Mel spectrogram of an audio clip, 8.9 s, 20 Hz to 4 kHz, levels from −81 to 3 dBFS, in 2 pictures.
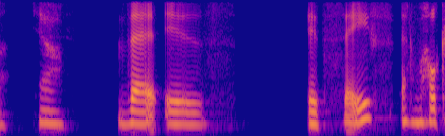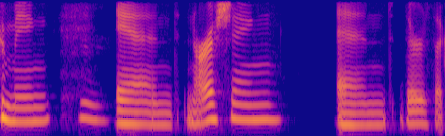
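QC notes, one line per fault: No faults heard in the speech. It has come through the WebRTC call path with nothing above about 4 kHz, a narrowband limit that fits G.711 mu-law telephone coding.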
